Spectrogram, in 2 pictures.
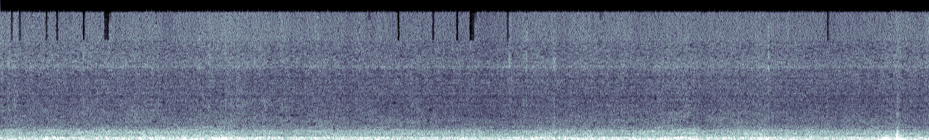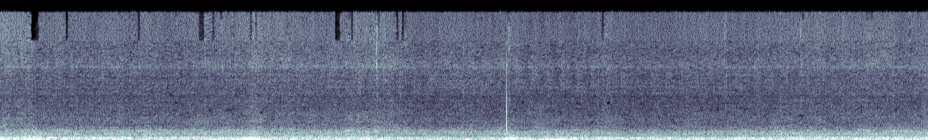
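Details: Continuous low hum of bees, an even, swarm-like buzz with a few faint knocks near the seventh and eleventh seconds and a deep rumble underneath.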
